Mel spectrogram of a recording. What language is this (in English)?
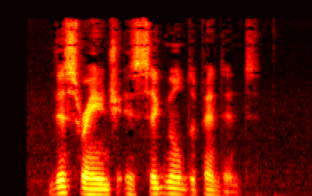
English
